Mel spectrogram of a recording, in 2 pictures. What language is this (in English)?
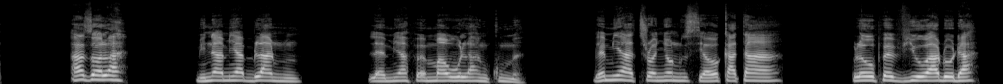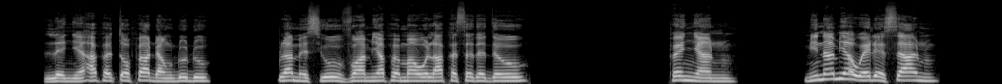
Ewe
